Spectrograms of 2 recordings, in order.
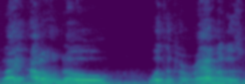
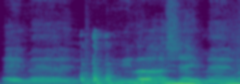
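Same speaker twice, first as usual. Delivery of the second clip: loud; 5 semitones higher, 7 dB louder, much slower than usual. Real, not acted. Backpedals loudly.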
